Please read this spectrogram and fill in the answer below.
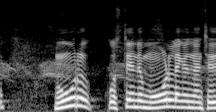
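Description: A crow caws once, loud and close, about half a second in, its call rising and falling in pitch; a man's speech resumes just after.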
